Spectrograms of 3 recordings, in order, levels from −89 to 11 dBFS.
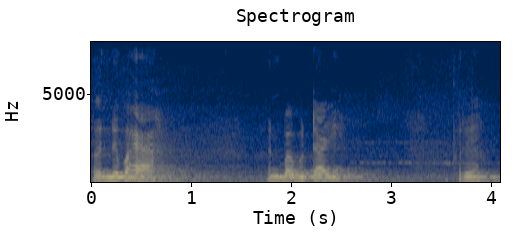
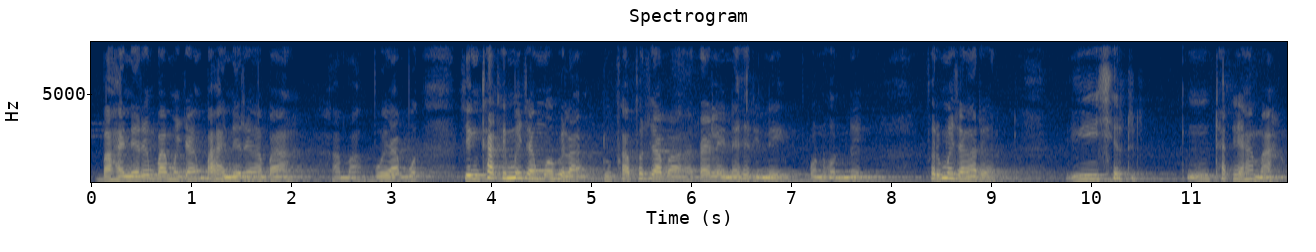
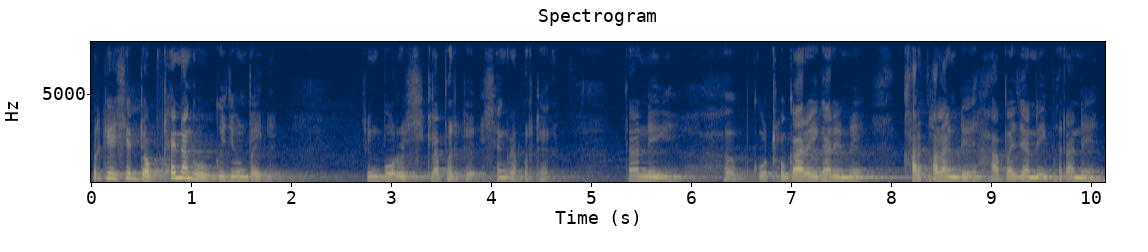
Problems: constant background noise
